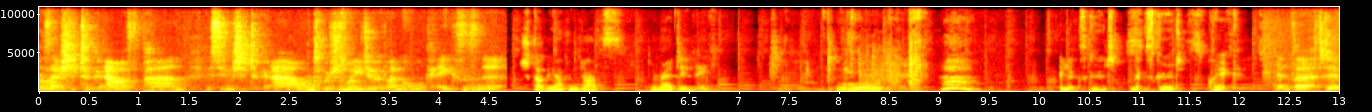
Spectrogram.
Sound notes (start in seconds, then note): 8.6 gasps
